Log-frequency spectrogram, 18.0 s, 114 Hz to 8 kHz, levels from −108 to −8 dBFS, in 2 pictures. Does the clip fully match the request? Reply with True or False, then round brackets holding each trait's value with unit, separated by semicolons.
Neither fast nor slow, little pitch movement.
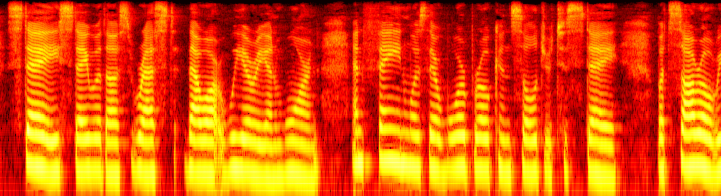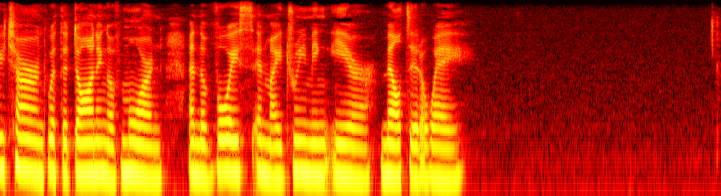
False (120 wpm; 1.9 semitones)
